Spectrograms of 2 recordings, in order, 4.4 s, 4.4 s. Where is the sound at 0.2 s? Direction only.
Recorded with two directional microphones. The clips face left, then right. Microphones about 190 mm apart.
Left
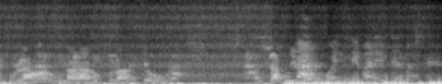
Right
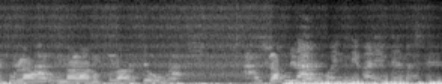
10° right (ahead or behind).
